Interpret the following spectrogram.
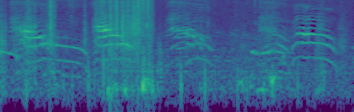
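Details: Daily wake-up meowing from four orphaned kittens, four weeks old, cared for by a person after their mother died: arched meows that rise then drop, coming in loose bursts with soft rustling between.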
